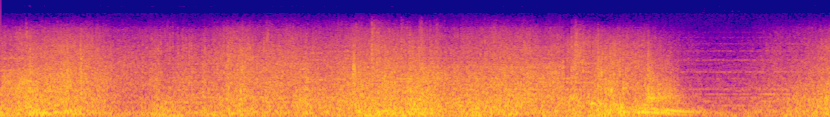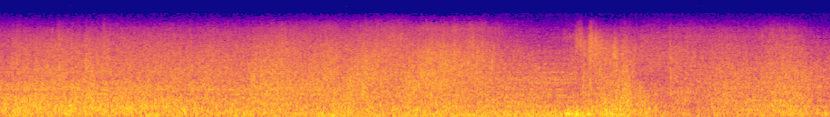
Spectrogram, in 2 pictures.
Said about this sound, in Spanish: Mientras, los Ents retiran las protecciones de la presa. ¡Romped el dique! ¡Liberad al río! La presa de la garganta revienta y el río fluye hacia Isengard.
